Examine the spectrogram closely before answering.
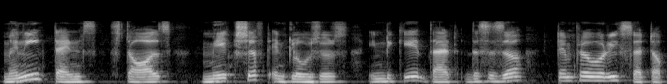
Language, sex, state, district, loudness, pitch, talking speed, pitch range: English, male, Karnataka, Bangalore, -17 LUFS, 130 Hz, 110 wpm, 120-170 Hz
